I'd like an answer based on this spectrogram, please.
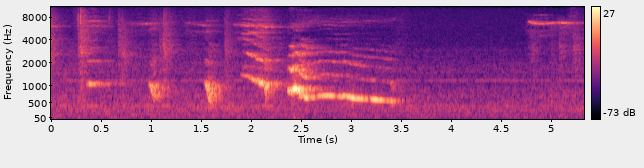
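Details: Kai Ken dog, lonely while left home alone, crying out to its family: a few short high yelps, then a single wavering howl sliding down from high to mid pitch. A faint chirp follows near the end.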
